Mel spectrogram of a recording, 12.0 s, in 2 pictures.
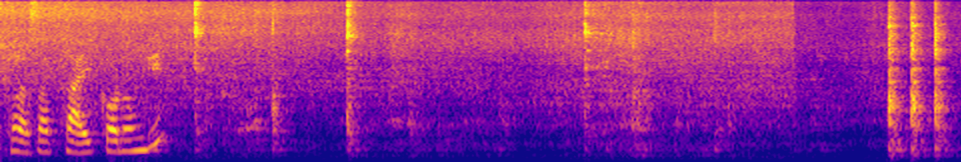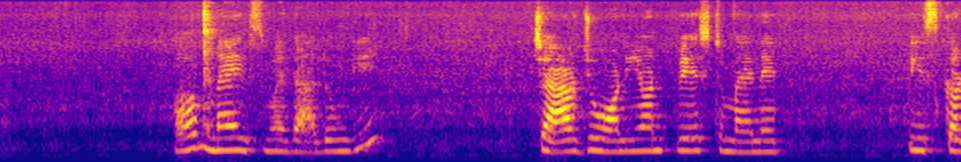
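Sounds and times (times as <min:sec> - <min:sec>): chicken sizzling in hot oil: 0:00.0 - 0:12.0
metal spatula knocking on pan: 0:05.5 - 0:06.1.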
